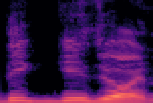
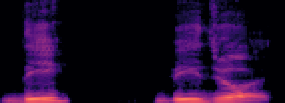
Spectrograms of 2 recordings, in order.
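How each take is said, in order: First: The b sound is dropped after the g. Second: The b sound is fully pronounced after the g. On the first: The speaker calls it wrong. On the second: The speaker calls it right.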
